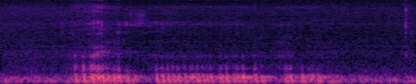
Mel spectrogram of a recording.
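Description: A man's voice, low and drawn out with no clear words, starting about half a second in.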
